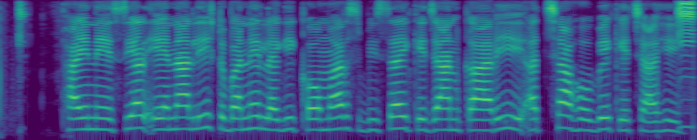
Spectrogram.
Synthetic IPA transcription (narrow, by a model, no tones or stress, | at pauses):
pʰaɪnẽsijəlenalisʈbəneləɡikɔməɾsbisəjked͡ʒaːnkaɾiətːʃʰaɦobeket͡ʃaːɦi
